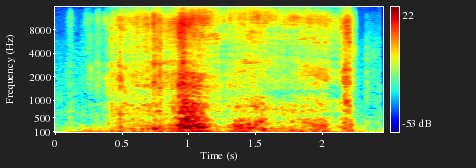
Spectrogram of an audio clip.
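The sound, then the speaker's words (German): A cardboard box holding a toilet is handled and turned over, giving a steady, loud scraping and rustling with a brief thicker scuff near the middle. No one speaks. “Hier ist der Karton. Der ist gar nicht so groß. Einmal umdrehen.”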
